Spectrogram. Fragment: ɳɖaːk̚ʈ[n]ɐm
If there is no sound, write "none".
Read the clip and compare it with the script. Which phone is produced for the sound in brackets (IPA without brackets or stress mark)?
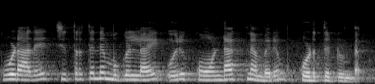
n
